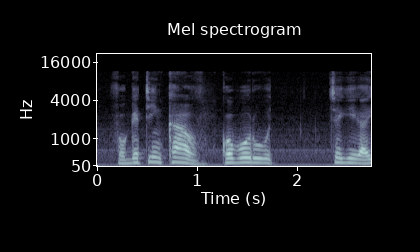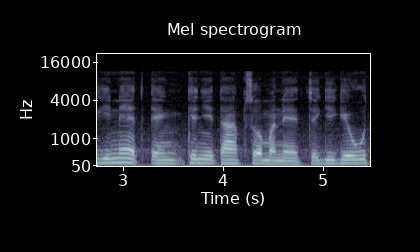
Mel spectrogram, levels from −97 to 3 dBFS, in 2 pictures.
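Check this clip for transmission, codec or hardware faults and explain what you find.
One codec fault runs through the whole recording: Dolby Digital compression, likely at a low rate. The speech has nothing above about 11.4 kHz, sounding dull, with a plainly audible rough, fluttering noise where the encoder gave spectral lines no bits and the decoder filled them with dither, which fits a 64 kbps stream. The noise-filled texture sets it apart from a simple low-pass filter.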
